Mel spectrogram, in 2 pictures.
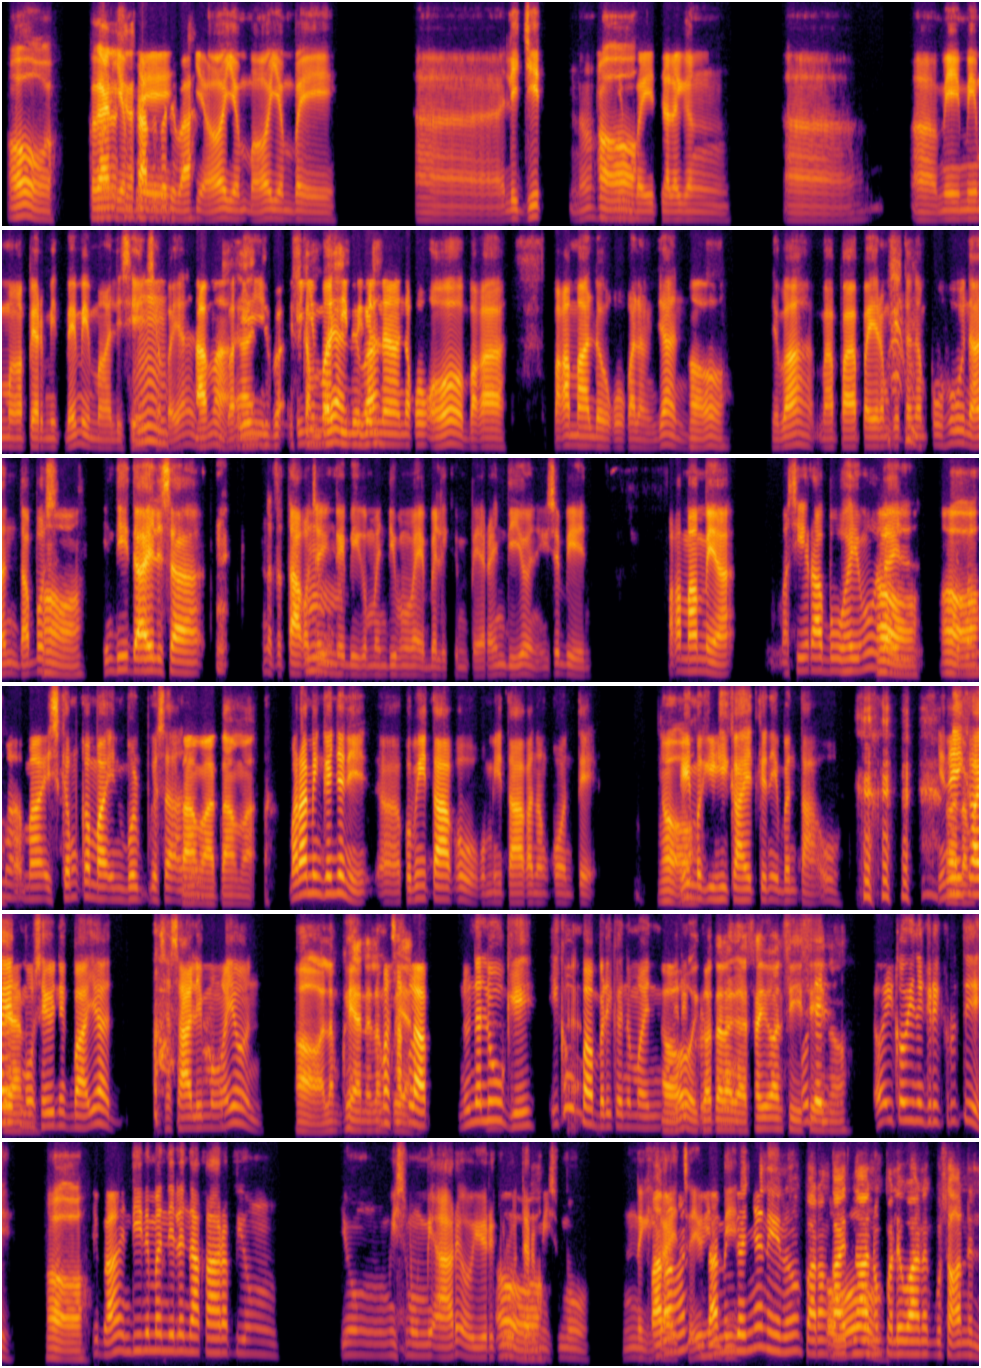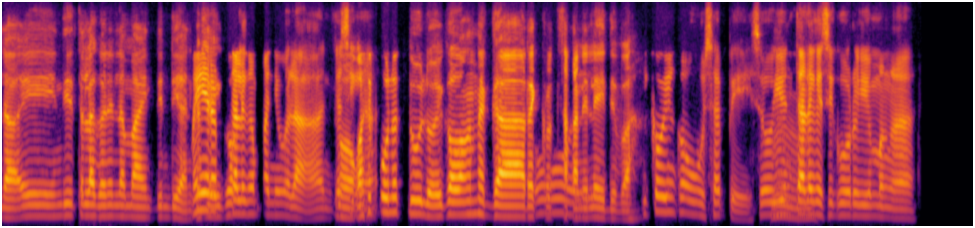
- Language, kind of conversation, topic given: Filipino, unstructured, Ano ang mga natutuhan mo tungkol sa pamumuhunan mula sa mga kaibigan mo?
- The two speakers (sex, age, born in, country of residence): male, 30-34, Philippines, Philippines; male, 50-54, Philippines, Philippines
- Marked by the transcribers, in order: sniff; cough; throat clearing; tapping; laugh; cough; other noise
